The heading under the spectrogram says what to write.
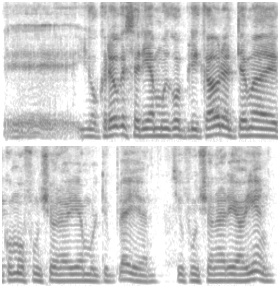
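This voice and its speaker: Fairly high for a man, his voice holds monotone, flat intonation at a moderate pace. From Uruguay. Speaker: gaming group member. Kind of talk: casual group discussion.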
